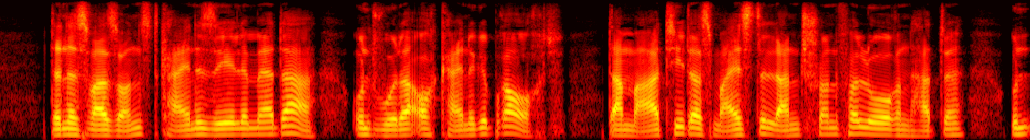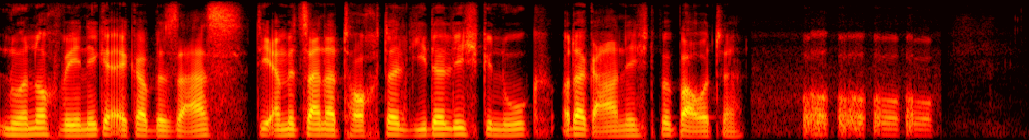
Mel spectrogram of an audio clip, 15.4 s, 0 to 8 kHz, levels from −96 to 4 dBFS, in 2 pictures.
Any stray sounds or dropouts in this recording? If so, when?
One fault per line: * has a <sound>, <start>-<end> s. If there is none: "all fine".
* has a laugh, 13.7-14.7 s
